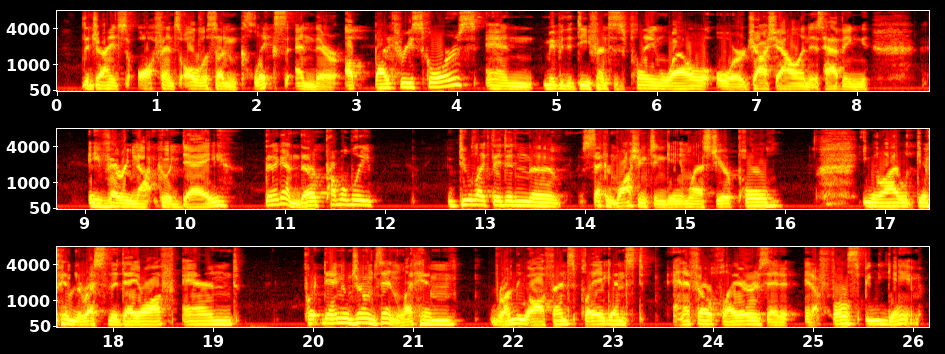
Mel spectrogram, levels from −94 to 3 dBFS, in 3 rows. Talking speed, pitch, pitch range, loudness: 175 wpm, 125 Hz, 115-140 Hz, -15 LUFS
